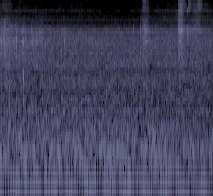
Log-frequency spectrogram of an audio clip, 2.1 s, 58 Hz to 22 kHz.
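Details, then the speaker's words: Whirlpool side-by-side refrigerator WRS325FDAW04, not cooling in fridge or freezer: after tapping the temperature controller set to maximum cool, freezer fans, compressor and condenser fan motor start with a steady low hum and fan whir; faulty controller suspected. "If this works, you will hear the freezer fans kick on, the compressor start, and the condenser fan motor turn on as well."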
